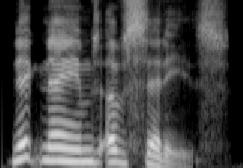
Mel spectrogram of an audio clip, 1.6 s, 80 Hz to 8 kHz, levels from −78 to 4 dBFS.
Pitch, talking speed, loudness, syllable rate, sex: 190 Hz, 110 wpm, -14 LUFS, 4.2 syllables/s, male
